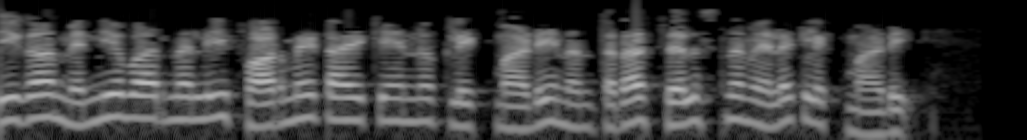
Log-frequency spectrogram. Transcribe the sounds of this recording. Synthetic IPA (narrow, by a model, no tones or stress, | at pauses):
iːɡɐmenjuʋaːɾnɐlːipʰaːɾmeːʈaːjkejɐnːukɭikmaːɽinɐnt̪ɐɾɐselsnɐme̞ːle̞kɭikmaːɽi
